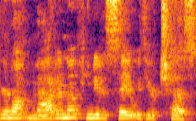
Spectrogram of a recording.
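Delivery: ordinary delivery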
